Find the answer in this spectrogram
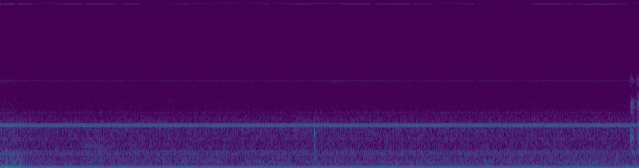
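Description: Idle space-to-ground radio channel between transmissions: a steady low hum with faint hiss and a thin steady tone, the hum dropping a little just after the start, with one faint click near the middle.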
